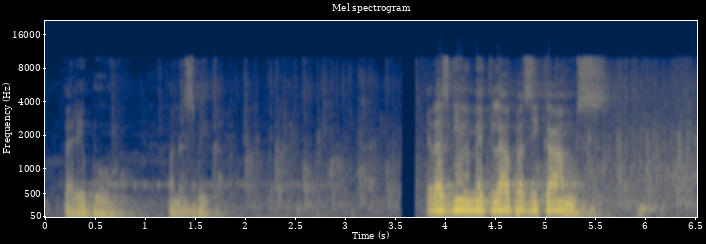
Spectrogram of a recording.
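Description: A man speaks in a sing-song, chanting voice through a microphone and loudspeakers, with a long echo.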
